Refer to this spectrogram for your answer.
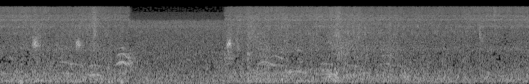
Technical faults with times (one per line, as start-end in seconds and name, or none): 1.29-2.25 call audio freeze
